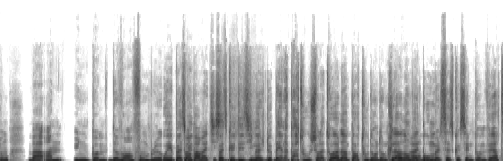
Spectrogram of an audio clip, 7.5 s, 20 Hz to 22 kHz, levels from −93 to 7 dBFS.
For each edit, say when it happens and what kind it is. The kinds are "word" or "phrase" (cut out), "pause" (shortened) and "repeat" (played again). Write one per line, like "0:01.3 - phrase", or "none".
0:01.0 - pause
0:01.6 - word
0:04.1 - phrase
0:05.6 - word
0:06.3 - word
